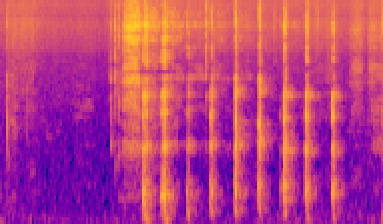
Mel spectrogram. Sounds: Laughter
